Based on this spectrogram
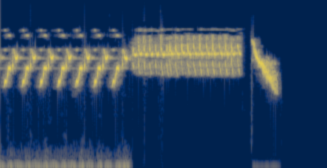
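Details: European goldfinch song meant to teach young birds: a series of high paired chirps, then a rapid buzzy trill, finished by a sharp downward slurred note, recorded with a quiet, clean background.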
